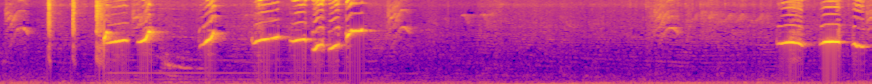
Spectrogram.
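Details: Female oriental magpie-robin giving a fighter-style call said to stimulate all males to sing; a series of clear, slurred whistles and sharp upsweeping notes in short phrases, pausing midway before more bright whistled notes.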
